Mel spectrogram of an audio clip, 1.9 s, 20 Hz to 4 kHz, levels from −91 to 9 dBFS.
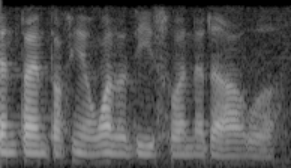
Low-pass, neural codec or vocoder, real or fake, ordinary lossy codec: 3.6 kHz; none; real; none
